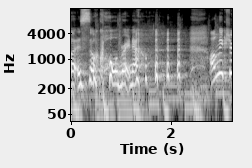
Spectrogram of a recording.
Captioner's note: laughs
